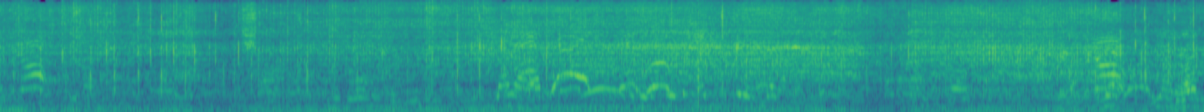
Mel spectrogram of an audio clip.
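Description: An off-road buggy engine revs and drones.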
